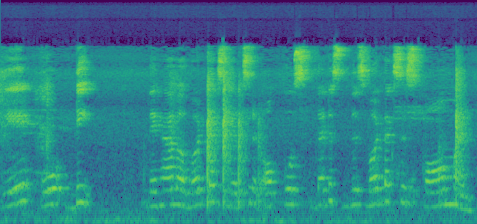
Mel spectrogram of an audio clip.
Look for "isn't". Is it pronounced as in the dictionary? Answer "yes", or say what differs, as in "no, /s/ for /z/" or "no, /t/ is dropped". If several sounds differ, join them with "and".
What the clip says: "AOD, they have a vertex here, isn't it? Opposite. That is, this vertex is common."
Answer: no, /s/ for /z/ and /l/ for /n/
